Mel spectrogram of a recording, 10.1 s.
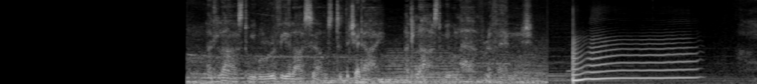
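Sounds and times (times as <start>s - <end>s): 
speech: 2.8s - 7.3s
fart: 7.6s - 9.4s.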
